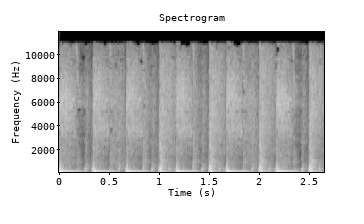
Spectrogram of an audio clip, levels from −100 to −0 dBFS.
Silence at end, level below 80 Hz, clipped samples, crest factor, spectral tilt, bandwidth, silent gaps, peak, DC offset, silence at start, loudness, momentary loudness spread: 0 s; -22 dBFS; under 0.1%; 16 dB; -3 dB/octave; 11.5 kHz; none; 0 dBFS; under 0.1%; 0 s; -16 LUFS; 2 LU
